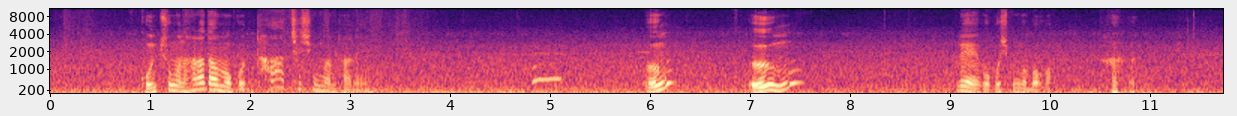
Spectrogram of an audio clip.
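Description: A chicken clucks softly nearby.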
